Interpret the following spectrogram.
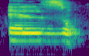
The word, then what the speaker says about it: Elles ont: so that they have, we pronounce it like that. Elles ont. Elles ont. Okay? And we don't pronounce the T at the end because it's une lettre muette.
